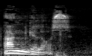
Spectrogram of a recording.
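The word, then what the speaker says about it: angelos (ἄγγελος): Eh, angelos, quindi doppia gamma si legge come G, come NG, angelos.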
